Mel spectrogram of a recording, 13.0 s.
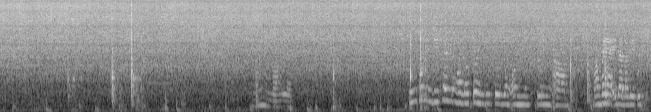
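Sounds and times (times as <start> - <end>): leeks sizzling in frying pan: 0.0 - 13.0
spoon knocking against pan: 1.0 - 3.6, 5.0 - 9.9, 11.0 - 12.8.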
